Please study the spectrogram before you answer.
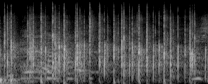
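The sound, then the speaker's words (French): Audience applauding together, a dense burst of many quick hand claps with voices mixed in, holding a fairly even loudness throughout. “On les applaudit. Ouais. On les applaudit.”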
